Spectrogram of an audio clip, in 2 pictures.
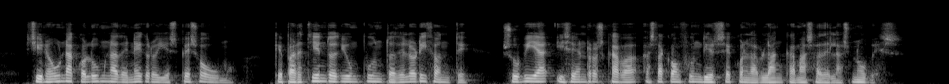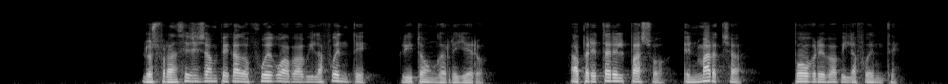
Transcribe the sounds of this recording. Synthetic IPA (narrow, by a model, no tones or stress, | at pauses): sino̞unako̞lumnaðe̞ne̞ɣɾo̞ie̞spe̞so̞umo̞ | ke̞paɾt̪je̞nd̪o̞ðeumpunt̪o̞ðe̞lo̞ɾiθo̞nt̪e̞ | suβiaise̞ːnro̞skaβaʔast̪ako̞ɱfund̪iɾse̞ko̞nlaβlaŋkamasaðe̞laznuβe̞s | lo̞sfɾanθe̞se̞sampe̞ɣað̞ofwe̞ɣ̞oaβaβilafwe̞nt̪e̞ | ɡɾit̪o̞uŋɡe̞riʎe̞ɾo̞̰ | apɾe̞t̪aɾe̞lpaso̞enmaɾt͡ʃa | po̞βɾe̞βaβilafwe̞nt̪e̞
